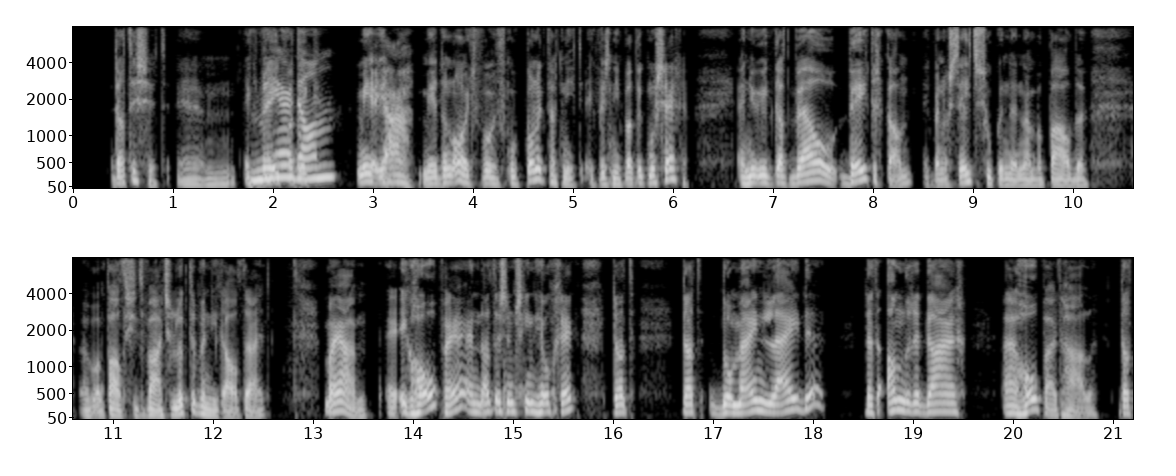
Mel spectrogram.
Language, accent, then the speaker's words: Dutch; Morocco; Ik ben ook een Marokkaanse man.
